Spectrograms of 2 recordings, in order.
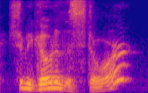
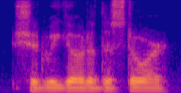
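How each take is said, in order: First: The voice rises at the end. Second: The voice does not rise at the end.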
